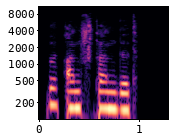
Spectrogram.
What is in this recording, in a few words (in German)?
"beanstandet", German; adjectives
